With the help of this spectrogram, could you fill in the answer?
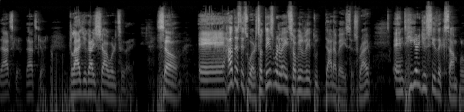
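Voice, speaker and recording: A man's fairly high, animated voice with very wide pitch swings and a non-native accent. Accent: foreign accent in English. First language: not English. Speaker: security researcher and speaker. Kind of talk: technical talk to a live audience. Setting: stage with audience.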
